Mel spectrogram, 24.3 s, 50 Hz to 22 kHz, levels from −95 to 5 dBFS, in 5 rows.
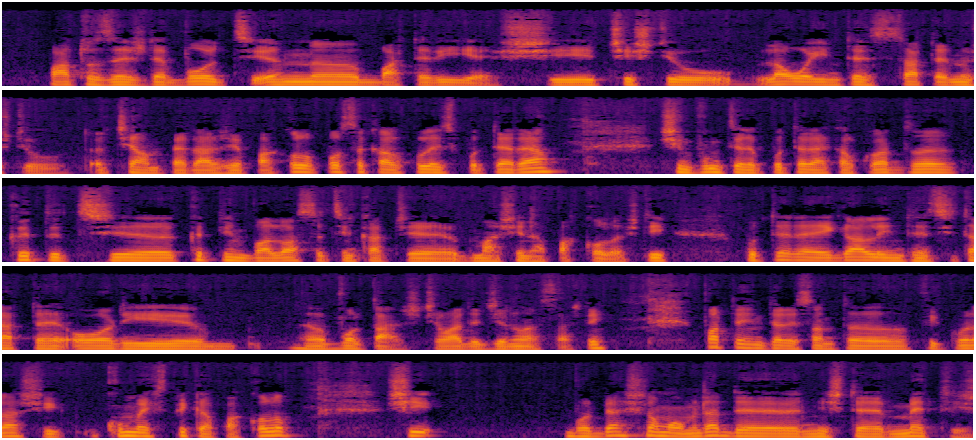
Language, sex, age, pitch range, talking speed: Romanian, male, 30-49, 95-125 Hz, 170 wpm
